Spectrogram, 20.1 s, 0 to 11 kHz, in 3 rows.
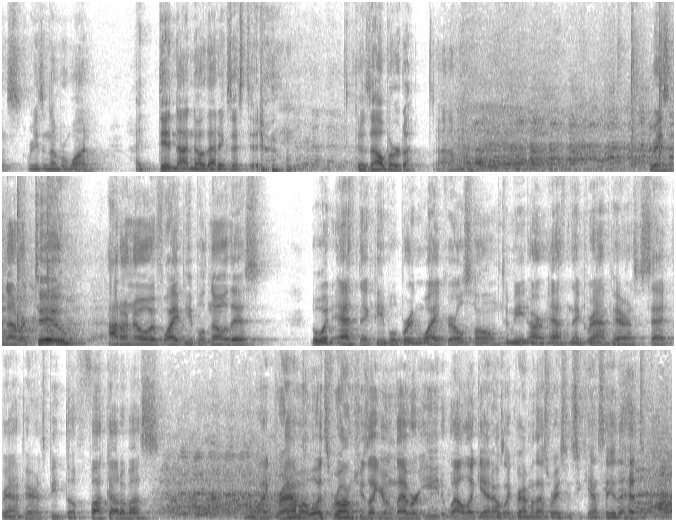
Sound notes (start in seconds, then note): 4.4 crowd laughs; 15.0 crowd laughs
